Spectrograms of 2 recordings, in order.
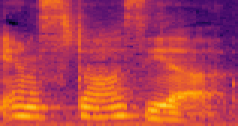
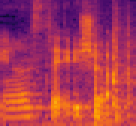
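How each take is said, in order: First: The name is said in a fancy, elaborate way. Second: The name is said in a plain, ordinary way. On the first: "some people say it really fancy" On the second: "I'm gonna say Anastasia"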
